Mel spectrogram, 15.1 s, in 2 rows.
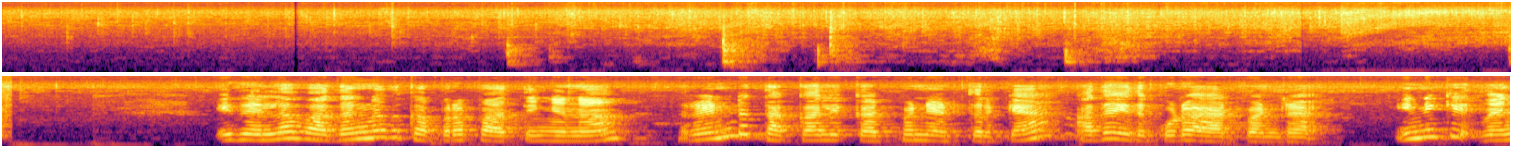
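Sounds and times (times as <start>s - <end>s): food sizzling in hot oil: 0.0s - 15.0s
wooden spatula scraping a pan: 2.5s - 6.9s.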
